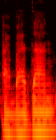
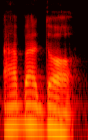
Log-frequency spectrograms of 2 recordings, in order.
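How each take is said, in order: First: The word ends with an n sound. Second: The word ends with a long a vowel. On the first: The speaker calls it wrong. "وقتی که بخوایم وایستیم نباید بخونیم ابداً" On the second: The speaker calls it right. "باید بگیم ابدا"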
